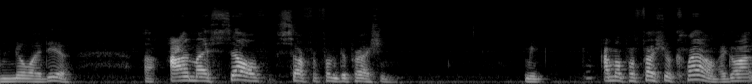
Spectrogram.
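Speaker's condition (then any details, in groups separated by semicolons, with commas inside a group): No condition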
